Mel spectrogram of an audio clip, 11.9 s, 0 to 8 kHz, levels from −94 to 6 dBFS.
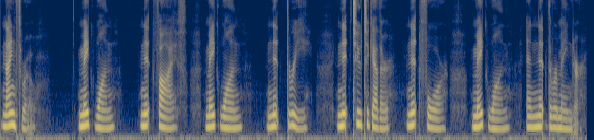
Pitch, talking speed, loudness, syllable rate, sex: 190 Hz, 100 wpm, -18 LUFS, 3.6 syllables/s, female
